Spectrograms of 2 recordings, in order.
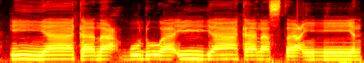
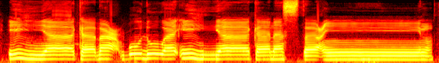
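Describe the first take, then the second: First: Iyyaka with a thin single ya, iaka; wrong weak ya. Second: Iyyaka with a pressed, emphatic yy; firm doubled ya. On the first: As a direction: skip the doubled ya of iyyaka. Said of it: "Jangan sampai seperti ini". (contoh salah, ya tidak tegas) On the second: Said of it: "harus lebih dipertegas lagi huruf ya". (contoh benar, ya dipertegas) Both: Shown as a demonstration.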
